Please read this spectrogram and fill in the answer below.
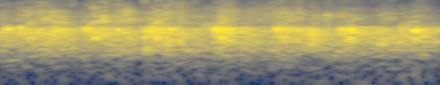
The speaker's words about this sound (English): It's worth clapping for, I think, because he truly is amazing.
